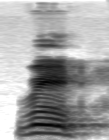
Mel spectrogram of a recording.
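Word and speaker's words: weighed: Both से the coal was वेड. GH की sound silent है तो हम अवॉइड करेंगे. वेड.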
